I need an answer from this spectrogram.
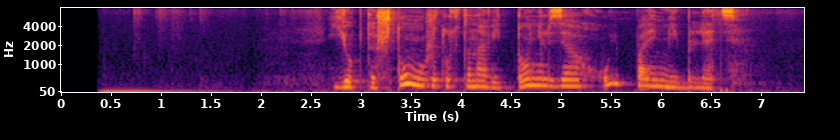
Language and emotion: Russian, angry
